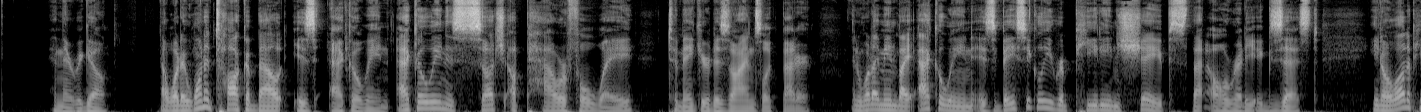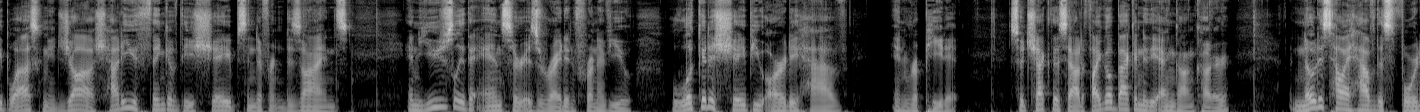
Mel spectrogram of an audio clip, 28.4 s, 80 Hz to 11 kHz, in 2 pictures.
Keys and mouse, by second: 1.9 middle click, 3.3 KP_3, 25.1 d.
